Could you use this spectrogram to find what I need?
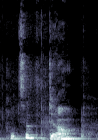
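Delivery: ordinary delivery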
